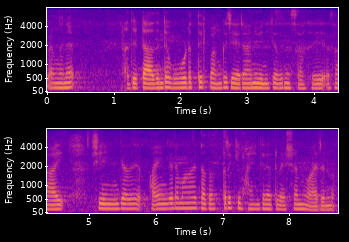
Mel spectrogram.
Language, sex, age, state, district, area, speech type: Malayalam, female, 45-60, Kerala, Alappuzha, rural, spontaneous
